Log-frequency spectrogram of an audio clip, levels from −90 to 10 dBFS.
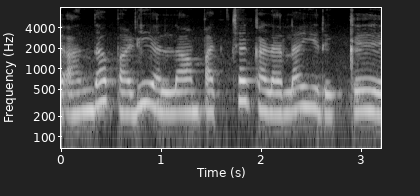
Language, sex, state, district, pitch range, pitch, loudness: Tamil, female, Tamil Nadu, Kanyakumari, 220-260 Hz, 235 Hz, -15 LUFS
